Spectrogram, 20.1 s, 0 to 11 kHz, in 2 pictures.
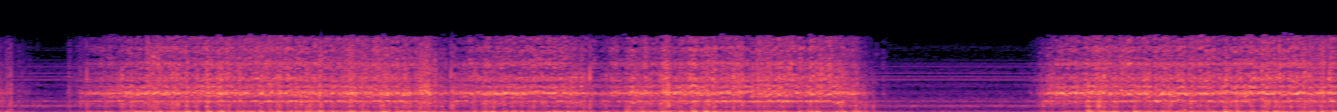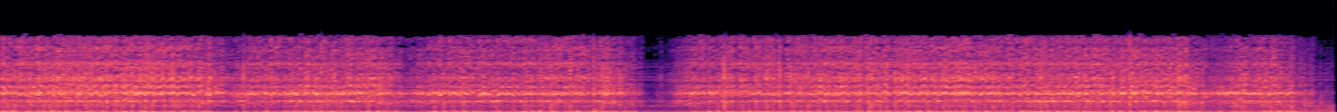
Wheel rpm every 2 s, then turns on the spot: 70, 140, 110, 40, 130, 150, 130, 110, 160, 110.
none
